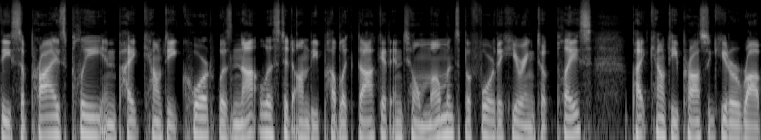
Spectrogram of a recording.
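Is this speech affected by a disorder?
No.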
